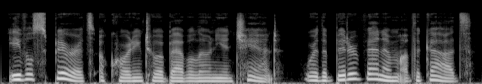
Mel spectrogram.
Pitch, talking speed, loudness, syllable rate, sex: 180 Hz, 175 wpm, -17 LUFS, 5.5 syllables/s, female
